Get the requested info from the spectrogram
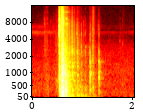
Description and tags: Door Slam
A door being slammed shut
close, door, slam, wooden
